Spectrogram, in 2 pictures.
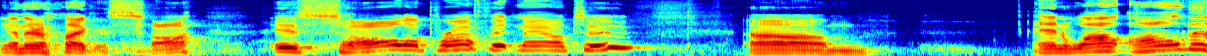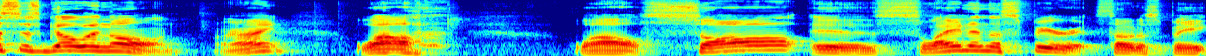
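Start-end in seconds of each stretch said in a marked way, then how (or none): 0.5-3.2 heavy dose of sarcasm, pitched-up voice. Acting out the people watching saul, imitating sarcastic onlookers. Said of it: "read it with a good bit of sarcasm".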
